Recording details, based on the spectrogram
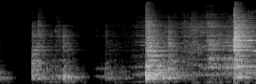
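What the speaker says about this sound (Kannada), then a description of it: "ಲಿಡ್ ಕ್ಲೋಸ್ ಮಾಡ್ತೀನಿ." A lid set onto a pot of khushka rice masala with curd: several sharp metallic clanks and rattles at close range, the loudest two near the end, with no voices.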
